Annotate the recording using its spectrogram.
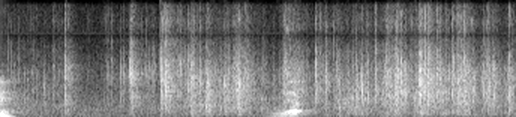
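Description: Thin clear plastic parts bag crinkling as it is handled and opened, quieter at first and turning into a dense crackle from about a second in.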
